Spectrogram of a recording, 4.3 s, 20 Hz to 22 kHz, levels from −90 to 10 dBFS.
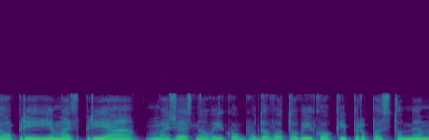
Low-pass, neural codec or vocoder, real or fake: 7.2 kHz; none; real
